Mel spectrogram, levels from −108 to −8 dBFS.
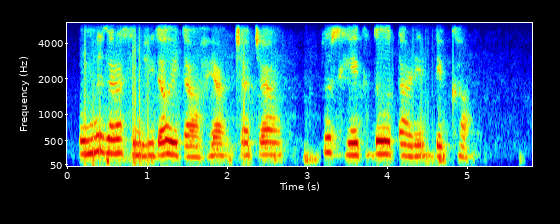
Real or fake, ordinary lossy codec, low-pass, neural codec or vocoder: real; Opus, 16 kbps; 5.4 kHz; none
